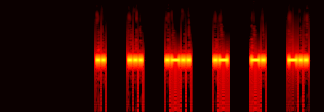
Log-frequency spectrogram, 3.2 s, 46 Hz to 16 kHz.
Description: Morse code, heard as a keyed tone, about 43 wpm, 700 Hz. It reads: I S L A N D
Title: 3x Character Spacing - Top 500 Words - 45wpm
